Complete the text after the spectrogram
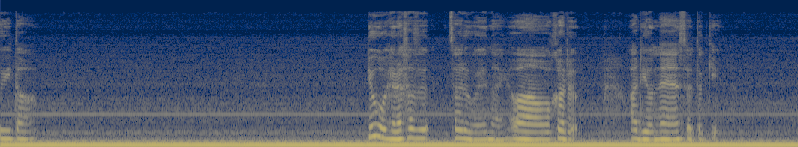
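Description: A young woman speaks softly and calmly, close to a microphone.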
